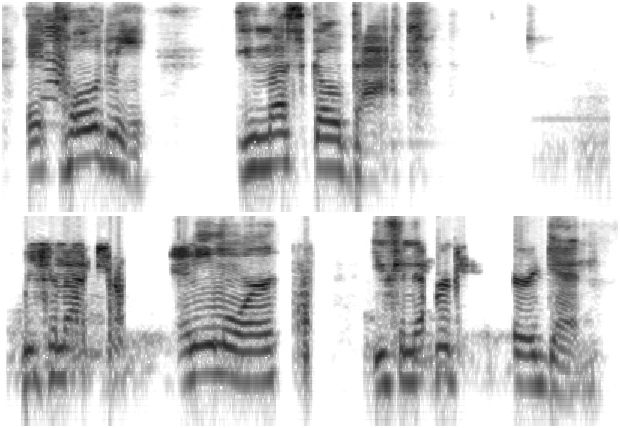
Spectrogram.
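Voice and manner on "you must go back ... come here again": several voices speaking together as one monster. Retelling what a many-headed creature told the speaker on a trip: loud creature voice, many voices. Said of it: "in a loud voice and different voices".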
